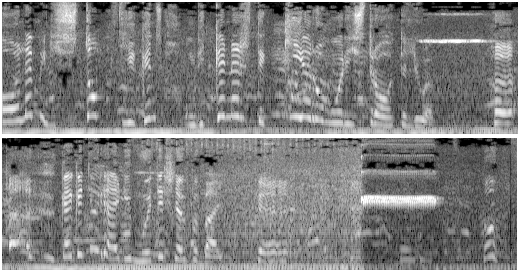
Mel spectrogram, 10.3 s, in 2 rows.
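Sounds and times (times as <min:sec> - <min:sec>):
speech: 0:00.3 - 0:08.2
whistle blown by crossing guard: 0:04.3 - 0:04.9, 0:08.7 - 0:09.6
laughter: 0:04.8 - 0:08.5, 0:09.1 - 0:10.3.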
